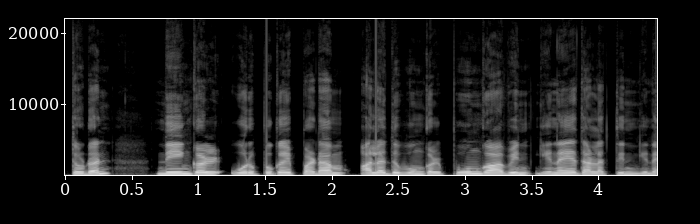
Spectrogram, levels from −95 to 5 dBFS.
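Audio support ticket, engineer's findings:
Skips forward in the speech at 1.52 s and 2.34 s, the second losing about twice as much (roughly 20 ms, then 40 ms). Likely a dropped buffer (overrun): capture buffers overwritten before being read, edges butted together. No silent gap, unlike a dropout.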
